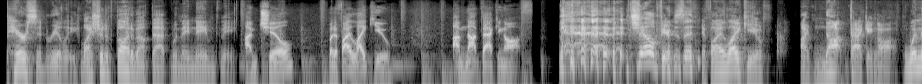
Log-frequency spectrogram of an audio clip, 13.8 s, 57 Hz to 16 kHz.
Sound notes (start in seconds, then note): 8.4 laughs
